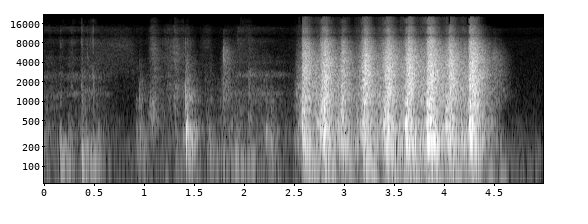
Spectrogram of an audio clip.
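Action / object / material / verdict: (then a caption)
shake / cup container holding dry dog food kibble / dry kibble / none. A cup container holding dry dog food is shaken, first with a few light, scattered rattles and taps. It then gives a sustained burst of rapid, rhythmic rattling as the kibble tumbles against the container, a bright, hissy rattle that stops abruptly.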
